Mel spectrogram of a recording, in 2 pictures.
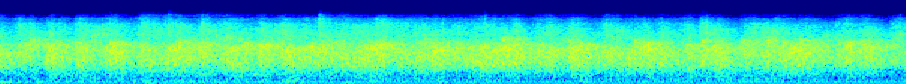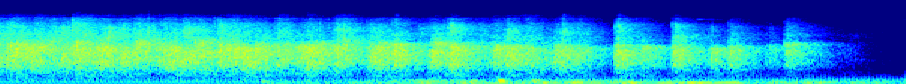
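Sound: audience applause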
